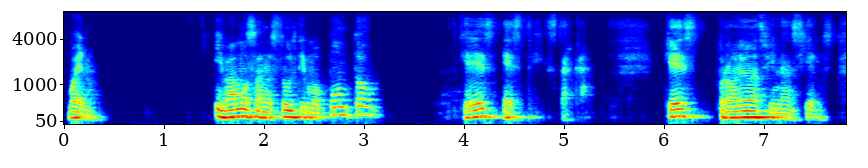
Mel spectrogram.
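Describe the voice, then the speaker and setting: A man's voice: medium pitch, sing-song, unhurried, long pauses, mellow. An older man giving a church teaching talk on family, repeating key words for emphasis and checking that listeners agree. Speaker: family ministry speaker. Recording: dull lo-fi sound.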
